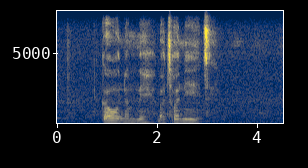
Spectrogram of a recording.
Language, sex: Tswana, male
